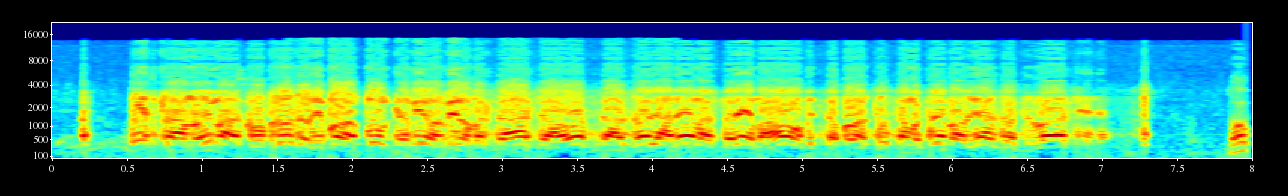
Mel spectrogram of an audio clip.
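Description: A voice replying over a handheld military walkie-talkie for about six and a half seconds. It sounds thin and tinny, squeezed into the radio's narrow band, with clicks of static through it.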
